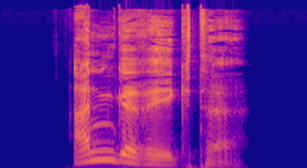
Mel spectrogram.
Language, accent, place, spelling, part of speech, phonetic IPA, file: German, Germany, Berlin, angeregte, adjective, [ˈanɡəˌʁeːktə], De-angeregte.ogg
- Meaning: inflection of angeregt: 1. strong/mixed nominative/accusative feminine singular 2. strong nominative/accusative plural 3. weak nominative all-gender singular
